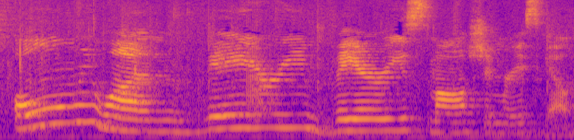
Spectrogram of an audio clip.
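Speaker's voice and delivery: soft, slow wavering inner voice; quiet thought. A narrator's reading. Rainbow fish privately considering giving one scale, soft and slow. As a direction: weigh it up softly to yourself. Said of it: "he thought".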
